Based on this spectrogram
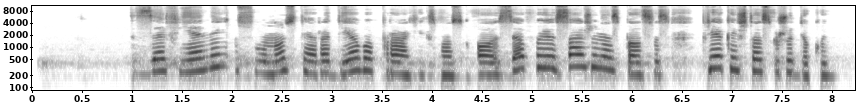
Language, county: Lithuanian, Šiauliai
